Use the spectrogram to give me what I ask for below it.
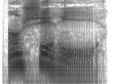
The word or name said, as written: enchérir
